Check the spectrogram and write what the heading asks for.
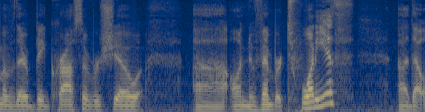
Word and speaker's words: X-over: and I think it's supposed to be pronounced like cross, but it's spelled X-over, like it's an X-Men series from the 90s.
